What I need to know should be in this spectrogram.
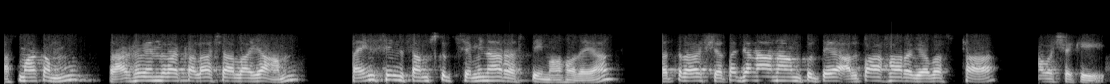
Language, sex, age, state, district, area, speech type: Sanskrit, male, 60+, Telangana, Nalgonda, urban, conversation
